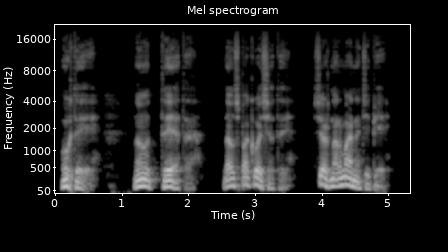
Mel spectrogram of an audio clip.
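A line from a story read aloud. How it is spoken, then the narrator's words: Awkward mumbling. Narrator (Russian): Неловко забормотал Добрынин, не зная, с какого бока подступиться к пацану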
